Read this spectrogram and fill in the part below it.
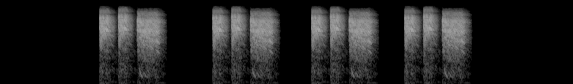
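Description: A cartoon creature makes short bursts of hissing noise.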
